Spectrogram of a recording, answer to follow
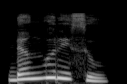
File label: "ಠೇಂಕರಿಸು", Kannada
